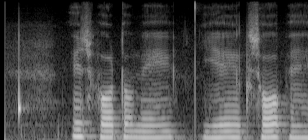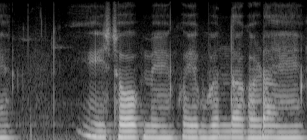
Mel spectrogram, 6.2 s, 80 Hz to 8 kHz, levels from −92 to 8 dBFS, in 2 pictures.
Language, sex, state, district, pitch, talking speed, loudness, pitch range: Hindi, male, Rajasthan, Bikaner, 135 Hz, 145 wpm, -19 LUFS, 130-135 Hz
